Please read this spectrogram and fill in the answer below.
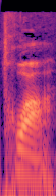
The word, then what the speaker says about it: Troyes: Genau, du hast, ich habe Troyes gesagt, das war im Rasenfunk nämlich, und dann kam auch Leserzuschrift, und nee, nicht Troyes, das heißt Troyes.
